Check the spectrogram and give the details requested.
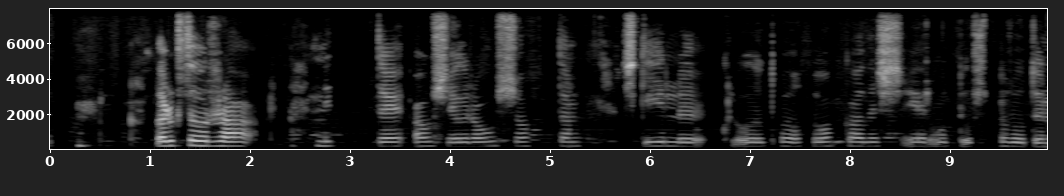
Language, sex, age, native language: Icelandic, female, 18-19, Icelandic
